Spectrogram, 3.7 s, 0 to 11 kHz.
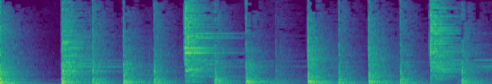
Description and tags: IMPROV PERCS 106 2 BARS 130 BPM
Sources were placed on the studio floor and played with two regular drumsticks. A central AKG C414 in omni config through NPNG preamp was the closest mic. Two Josephson C617s through Millennia Media preamps captured the room ambience. Sources included water bottles, large vacuum cleaner pipes, wood offcuts, food containers and various other objects which were never meant to be used like this. All sources were recorded into Pro Tools through Frontier Design Group converters and large amounts of Beat Detective were employed to make something decent out of our terrible playing. Final processing was carried out in Cool Edit Pro. Recorded by Brady Leduc and myself at Pulsworks Audio Arts.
